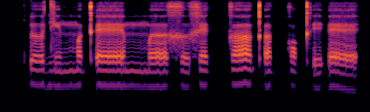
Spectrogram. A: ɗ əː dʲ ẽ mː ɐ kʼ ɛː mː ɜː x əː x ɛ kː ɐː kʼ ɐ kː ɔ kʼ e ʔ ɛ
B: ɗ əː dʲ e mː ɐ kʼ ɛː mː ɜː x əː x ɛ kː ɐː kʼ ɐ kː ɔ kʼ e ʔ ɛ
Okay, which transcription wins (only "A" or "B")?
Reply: A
